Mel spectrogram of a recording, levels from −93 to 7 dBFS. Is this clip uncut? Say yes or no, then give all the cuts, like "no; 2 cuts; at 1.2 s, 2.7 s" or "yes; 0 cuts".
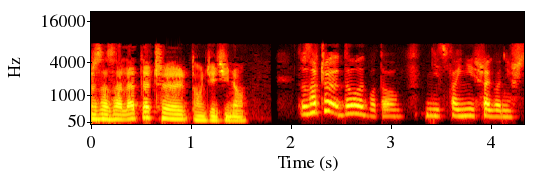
no; 2 cuts; at 1.0 s, 2.7 s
